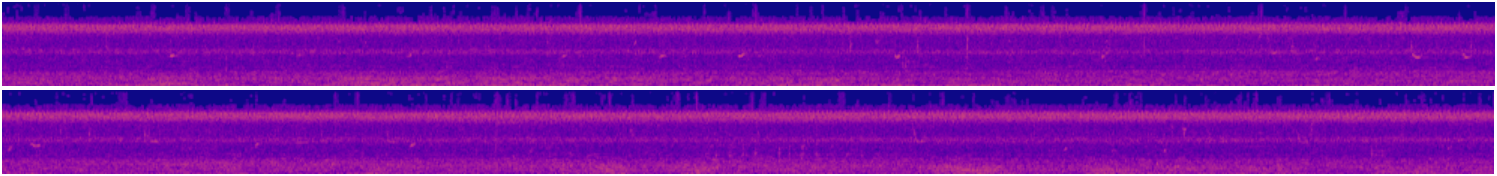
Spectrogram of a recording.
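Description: Outdoor ambience: a steady high-pitched insect drone over a low steady hum, with faint scattered chirps.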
